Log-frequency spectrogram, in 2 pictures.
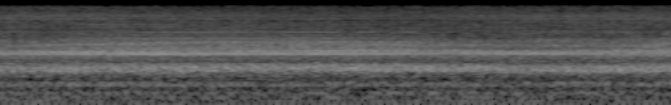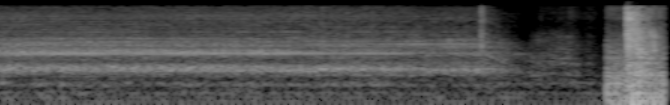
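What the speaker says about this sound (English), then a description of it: "I'm going to blow this with a heat gun quick." Heat gun blowing a steady hot-air stream over a silicone oil galaxy paint pour, a continuous loud whooshing rush that cuts off near the end, followed by a brief burst of clatter.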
